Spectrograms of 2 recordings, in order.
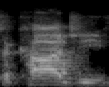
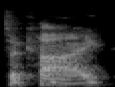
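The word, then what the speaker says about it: Tokaji: it's a c-o-k-a-g-a-i and I think I pronounced it takaji forever but I think they actually pronounce it takai um but this is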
